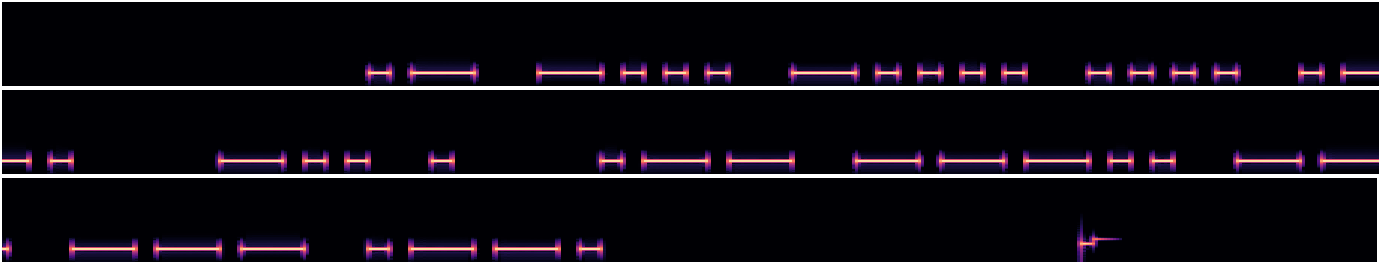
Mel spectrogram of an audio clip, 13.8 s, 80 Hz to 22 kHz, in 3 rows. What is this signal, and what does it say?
Morse code, heard as a keyed tone, about 17 wpm, 700 Hz. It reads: AB6HR DE W8MOP
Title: USA Callsign DE Callsign - 5 Characters - 17wpm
